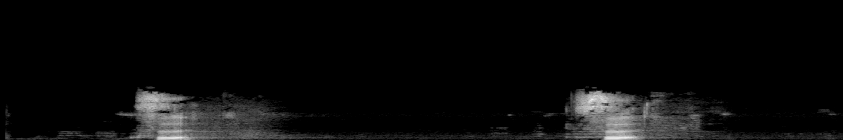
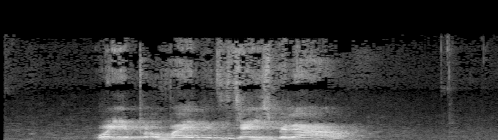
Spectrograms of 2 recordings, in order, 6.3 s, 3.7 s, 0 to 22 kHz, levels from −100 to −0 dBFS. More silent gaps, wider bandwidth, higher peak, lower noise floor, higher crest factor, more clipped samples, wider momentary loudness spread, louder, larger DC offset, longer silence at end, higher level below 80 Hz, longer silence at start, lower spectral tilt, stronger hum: neither; second, 8 kHz vs 16.5 kHz; about the same, 0 dBFS vs 0 dBFS; first, -84 dBFS vs -54 dBFS; first, 22 dB vs 16 dB; neither; first, 15 LU vs 7 LU; about the same, -16 LUFS vs -14 LUFS; neither; first, 1.55 s vs 1.05 s; second, -66 dBFS vs -58 dBFS; first, 1.05 s vs 0.7 s; second, -3 dB/octave vs -4.5 dB/octave; neither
